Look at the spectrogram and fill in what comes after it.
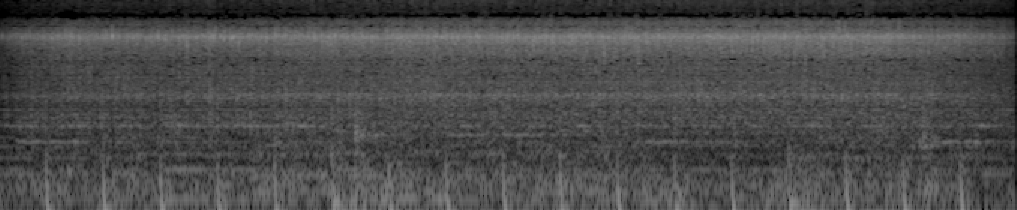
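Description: Loud, steady sizzling of tomato-onion masala in hot oil as defrosted green peas are added and stirred in. The hiss starts at once and fades near the end.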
